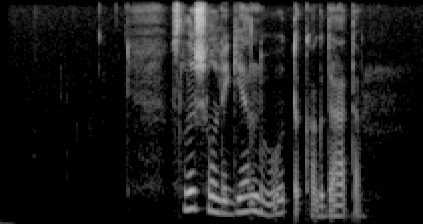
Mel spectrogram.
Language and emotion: Russian, neutral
